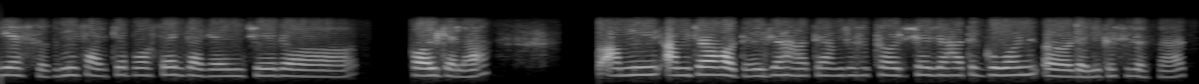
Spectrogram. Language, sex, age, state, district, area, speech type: Goan Konkani, female, 18-30, Goa, Bardez, urban, conversation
